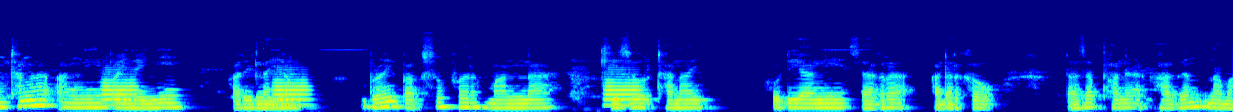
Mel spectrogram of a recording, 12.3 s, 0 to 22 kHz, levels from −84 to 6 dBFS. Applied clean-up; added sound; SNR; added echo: classical method log-MMSE.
